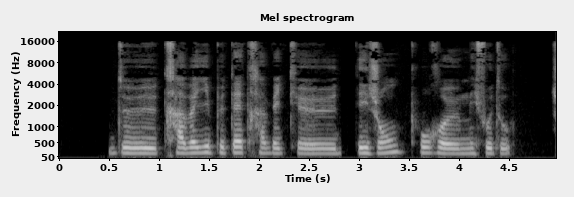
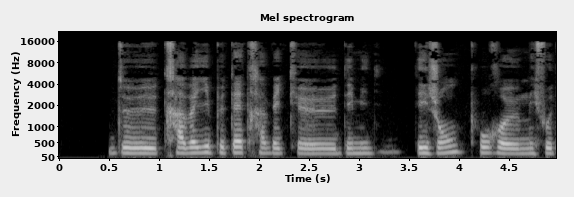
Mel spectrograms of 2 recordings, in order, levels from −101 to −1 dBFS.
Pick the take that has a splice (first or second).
first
